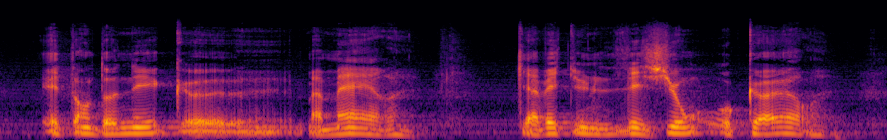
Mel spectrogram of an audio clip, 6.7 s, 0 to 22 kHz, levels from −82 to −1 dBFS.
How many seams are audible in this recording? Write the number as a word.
zero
